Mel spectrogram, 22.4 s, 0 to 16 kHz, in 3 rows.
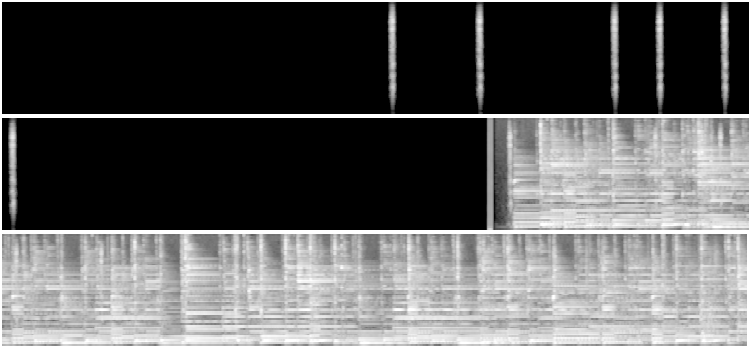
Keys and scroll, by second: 3.6 ctrl+a, 4.5 ctrl+h.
